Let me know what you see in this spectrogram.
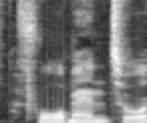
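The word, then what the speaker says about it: Formentor: through this uh cooper for mentor for mentor and apparently that is how you say it because every comment on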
